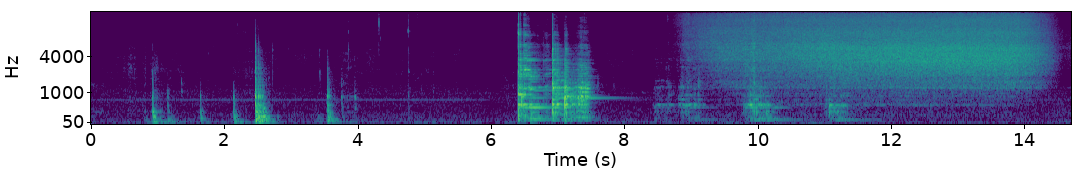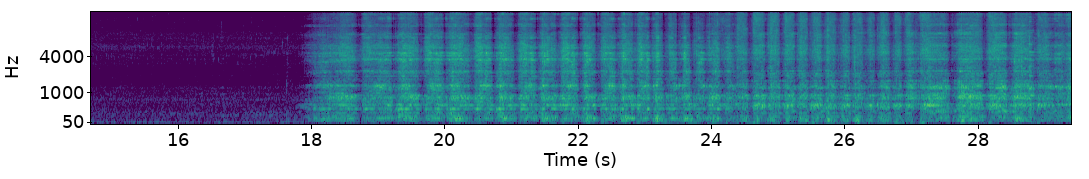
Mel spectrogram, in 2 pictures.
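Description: Scattered knocks and clunks as the axe head is handled in its tank of liquid, then a steady hiss lasting about six seconds. About halfway through, a hand-held wire brush starts scrubbing the rusty axe head in fast, even back-and-forth strokes to loosen the rust.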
